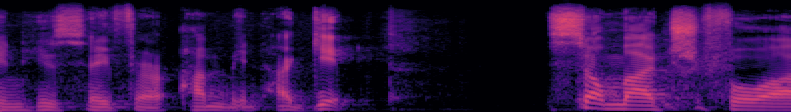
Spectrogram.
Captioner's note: non-english speech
